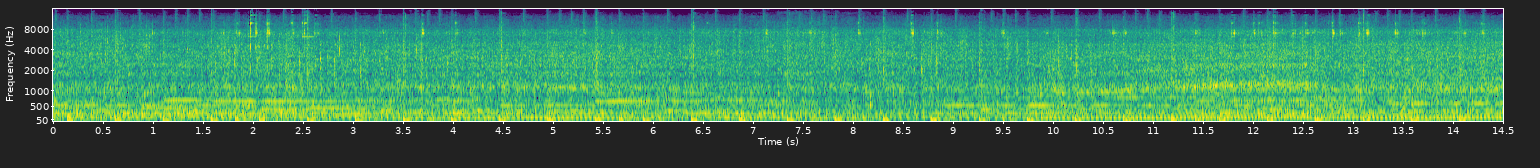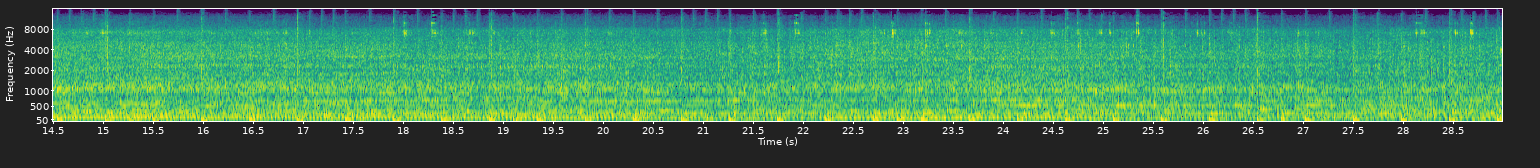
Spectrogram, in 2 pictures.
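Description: Tyres rumble and crunch over a rough dirt road.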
